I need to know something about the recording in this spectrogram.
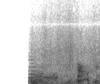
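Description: A pack of foxhounds yelping and whining as they crowd in to feed. The sound cuts in suddenly about half a second in, after silence.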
